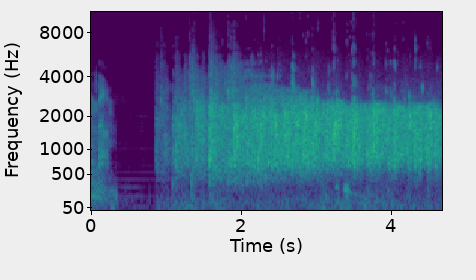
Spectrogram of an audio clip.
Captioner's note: audience applauds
